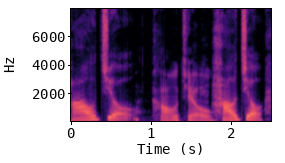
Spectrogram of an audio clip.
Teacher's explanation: so you can make the first, the 好, make it a bit lighter. So that would sound a little bit like a second tone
